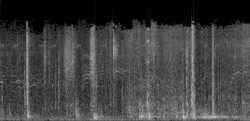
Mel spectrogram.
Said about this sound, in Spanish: Mari sube al coche y Julio le cierra la puerta caballeroso con gesto arrepentido. Luego da la vuelta y se monta en el asiento del conductor.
